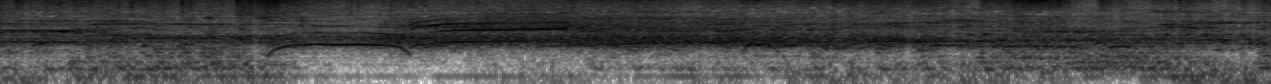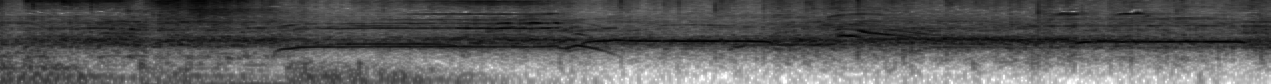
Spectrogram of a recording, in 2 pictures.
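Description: Live band in an arena playing loud with the crowd cheering and whooping over it. The band's bass and drums stop about three-quarters of the way through, leaving the cheering crowd with high, drawn-out screams.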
